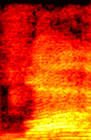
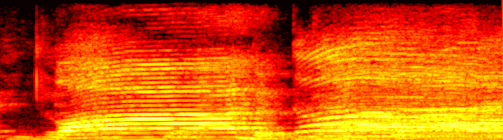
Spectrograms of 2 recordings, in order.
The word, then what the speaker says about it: ضاد: ہا ہا خا قاف دال زا ضاد. کچھ لوگ اس کو زاد پڑھتے ہیں، ہمارے طریقے سے وہ غلط ہے. ٹھیک ہے. اس کو زاد نہیں بلکہ ضاد.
